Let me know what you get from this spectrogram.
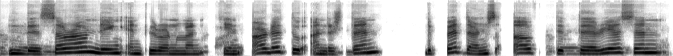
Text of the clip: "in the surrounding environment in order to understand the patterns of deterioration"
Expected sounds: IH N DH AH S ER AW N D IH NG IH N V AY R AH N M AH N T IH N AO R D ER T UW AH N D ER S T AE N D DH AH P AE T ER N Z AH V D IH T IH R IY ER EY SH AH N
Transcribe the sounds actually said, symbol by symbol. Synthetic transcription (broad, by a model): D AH S ER AW N D IH NG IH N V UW R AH N M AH N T IH N AO R D ER T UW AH N D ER S T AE N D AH P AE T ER N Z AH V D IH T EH R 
